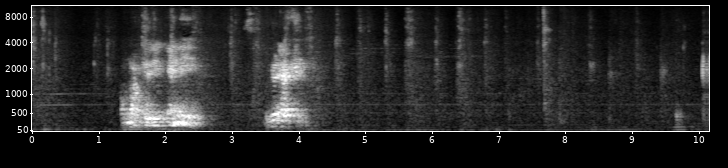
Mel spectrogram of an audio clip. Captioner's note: sound of walking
